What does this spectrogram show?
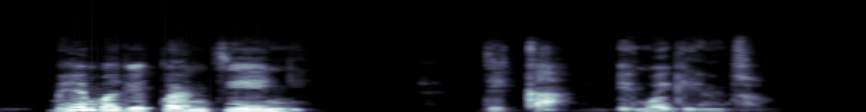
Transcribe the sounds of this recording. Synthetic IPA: me˦ŋʷe˦ɡɪ˦kʷa˦n̩˦tɪ˦e˦ɲi˨ | dɪ˨ka˨ | e˨ŋʷe˦ɡɪ˨n̩˦tʰʊ̥˨

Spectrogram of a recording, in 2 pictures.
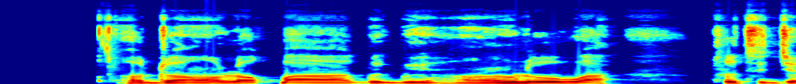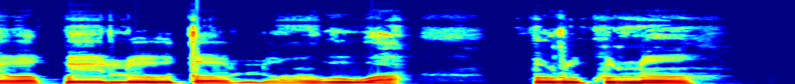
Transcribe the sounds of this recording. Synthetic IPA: ɔ˨du˨a˨w̃ɔ̃˨˧˦lɔ˦˨k͡pa˧a˧ɡ͡be˨ɡ͡be˨o˨ɾũ˨˦lo˦wa˦˨ | to˦ti˧d͡ʒɛ˦wɔ˦k͡pe˦lo˦˨˦tɔ˦lo˨ũ˦ɾu˦˨wa˨ | b̥u˨ɾu˦ku˦nãː˦˨

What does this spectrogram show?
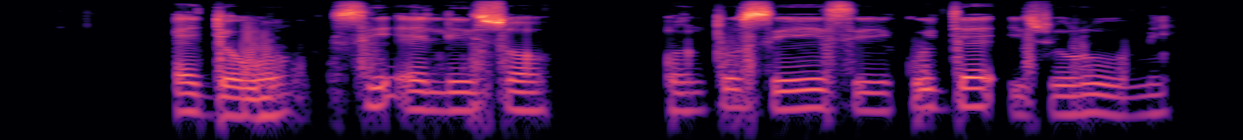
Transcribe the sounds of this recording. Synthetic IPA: ɛ˨d͡ʒɔ˨wɔ˨˦si˦ɛ˧le˧sɔ˧ | o˧nũ˧˦to˦se˧˦e˦si˧ko˦d͡ʒɛ˦i˦˨su˨ɾu˦˨mĩ˧

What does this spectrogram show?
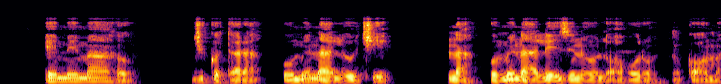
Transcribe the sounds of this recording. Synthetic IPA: e˦me˦ma˦ɦʊ˨ | d͡ʒi˨ko˨ta˨ɾa̰˨ | o˨me˦na˨a˨lo˨˦t͡ʃi˨e˨ | na˨o˨me˦na˨le˦e˨zi˦nʊ˦lɔ̰˨ɔ˦ɦʊ˦ɾʊ˨ŋ̩˨kɔ˦ma˦

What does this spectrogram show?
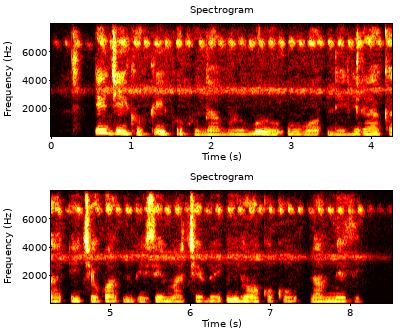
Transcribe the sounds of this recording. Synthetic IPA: i˦d͡ʒi˨i˦ku˨ki˦˨ku˨kʷu˨na˨ɡ͡bu˨ɾu˨ɡ͡bu˦ɾu˨ʊ˦ɡ͡bɔ˨ne˨ɲi˦ɾa˦ka˦i˦t͡ʃe˨kʷa˦m̩˨bi˨ze˦ma˨t͡ʃe˦be˦ʔi˦ɦe˦ɔ˨kʊ˦kʊ˦na˨m̩˦me˦bi˨

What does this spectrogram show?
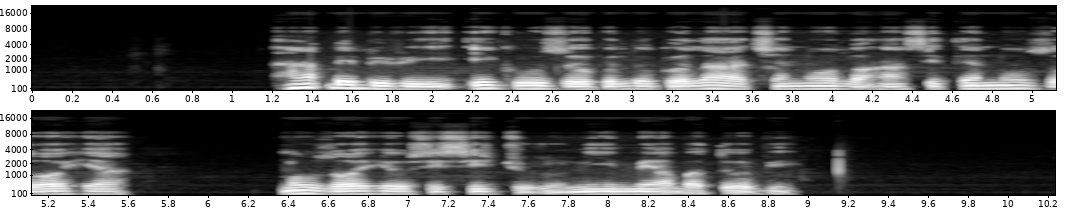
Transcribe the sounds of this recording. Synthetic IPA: ha˦k͡pe˦bi˨ɾi˨ɪ˦ɡʊ˦zo˨ɡo˨lo˨ɡo˨la˦a˨t͡ʃɪ˦nʊ˦lɔ̰˨ɦa˦si˦te˦n˦zɔ˨˦ɦa˦ | nʊ˦zɔ˨˦ɦjo˦si˨si˦d͡ʒu˨ɾṵ˨ni˦me˦a̰˨ɡ͡ba̰˨to̰˦bi˦

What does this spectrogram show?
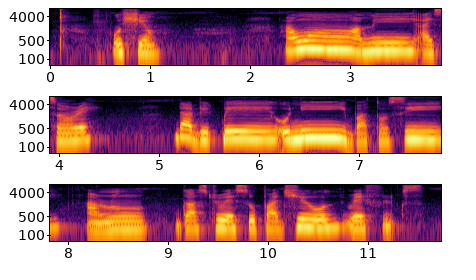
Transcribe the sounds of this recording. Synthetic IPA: o˧˨ʃe˧ũ˨ | a˨w̃ɔ̃˧a˨mĩ˧a̰˨i˨sã˨˦ɾɛ˦ | da˦˨bi˨˦k͡pe˦o˧nĩ˦i˦˨ba˨tã˨˧si˦ | a˦˨ɾ̃ũ˧ | ɡa˧stɾo˦ɛ˧su˧pa˧d͡ʒe˦lɾɛ˦flṵ˨ks

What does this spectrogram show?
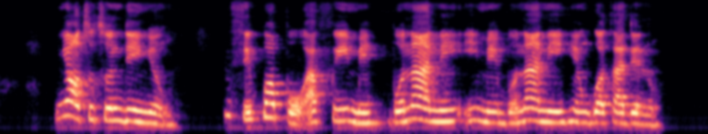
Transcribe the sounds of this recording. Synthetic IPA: ɲɔ˦˨tʊ˦tʊ˦n̩˦di˦ɲo˨m̩˨ | n̩˦si˦kʷɔ˦pʊ̰˨a̰˨fʊ˦i˦me˦bʊ˨naː˦˨nɪ˦i˦me˦bʊ˨naː˦˨ni˦i˦ɦe˦ŋ̩˦ɡʷɔ˦ta˦dɪ˦nʊ˨

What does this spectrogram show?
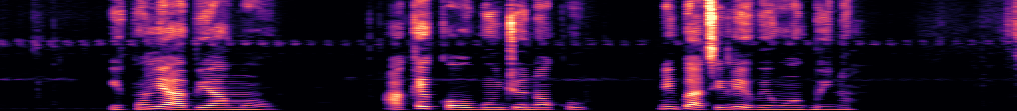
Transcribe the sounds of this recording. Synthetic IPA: i˨kũ˨˦lɛ˦a˧bi˧a˧mɔ̃˧o˨ | a̰˧kɛ˦kɔ˨o˧ɡũ˦d͡ʒo˦nɔ̃˦ku˦ | nĩ˦ɡ͡ba˦˨ti˨˦le˦˨ɾe˨˧w̃ɔ̃˧ɡ͡be˨˦nã˦˨

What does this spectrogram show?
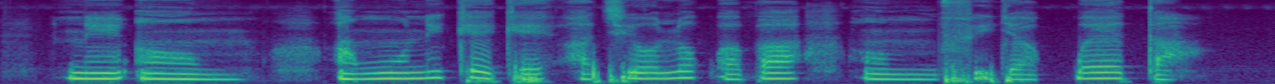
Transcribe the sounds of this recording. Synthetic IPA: nĩ˧ã˦˨m˨ | a˨w̃ɔ̃˧nĩ˦kʰɛ˦˨kʰɛ˨a˨ti˧ɔ˧lɔ˦k͡pa˨˦ba˦a˦˨m˨fi˨d͡ʒa˨ | k͡pɛː˦ta˨

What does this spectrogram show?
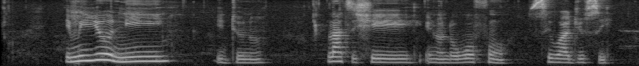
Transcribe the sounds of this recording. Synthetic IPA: e˨mĩ˧joː˦˨nĩ˨˦ | i˨dũ˨nũ˨˦ | la˦ti˧ʃe˧i˨ɾ̃ã˨lɔ˨wɔ˦fũ˦ɔ˨ | si˨˦wa˦d͡ʒu˦se˧

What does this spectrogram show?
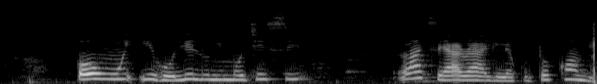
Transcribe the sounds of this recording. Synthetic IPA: o˧wũ˧i˨ɦo˨li˦lu˦nĩ˧mo˧d͡ʒĩ˦si˦ | la˦ti˧a˧ɾa˧i˨lɛ˨kũ˨to˨˦kɔ̃˦˨mĩ˨

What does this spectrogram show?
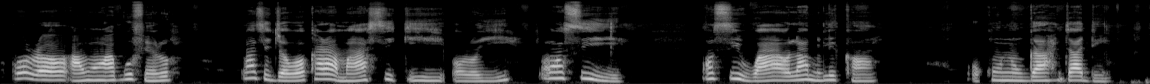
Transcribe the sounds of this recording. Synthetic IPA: o˦ɾɔ˧a˨w̃ɔ̃˧a˧ɡ͡bo˦˨fĩ˧ɾo˦ | la˦ti˧d͡ʒɔ˨wɔ˨˦ka˦ɾa˦˨mã˨˦si˦˨ki˨˦ɔ˨ɾɔ˨ji˨˦ | ki˦w̃ɔ̃˦si˦˨ | w̃ɔ̃˦si˦˨wa˨˦ɔ˧la˦mĩ˨˧˦le˦˨kʰã˧˦ | o̰˨kũ˦nũ˧ɡa˦d͡ʒa˦de˧˨

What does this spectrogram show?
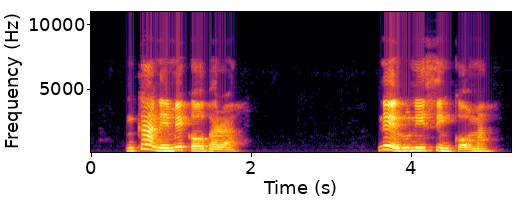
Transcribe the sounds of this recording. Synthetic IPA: ŋ̩˨ka˦˨ne˨me˦kɔ˨ba˨ɾa˨ | ne˦e˨ɾu˦ni˦si˦ŋ̩˨kɔ˨ɔ˦ma˦

